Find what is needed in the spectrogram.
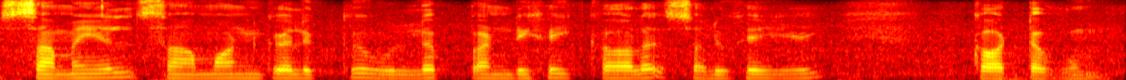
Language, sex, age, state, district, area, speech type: Tamil, male, 30-45, Tamil Nadu, Sivaganga, rural, read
